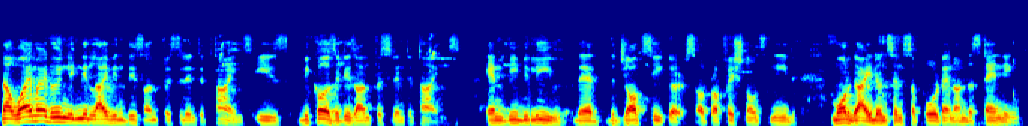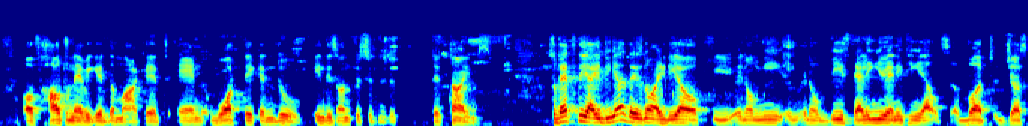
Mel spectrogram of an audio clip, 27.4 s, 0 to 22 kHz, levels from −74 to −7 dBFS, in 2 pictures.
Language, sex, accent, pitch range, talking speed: English, male, Indian, 95-115 Hz, 150 wpm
